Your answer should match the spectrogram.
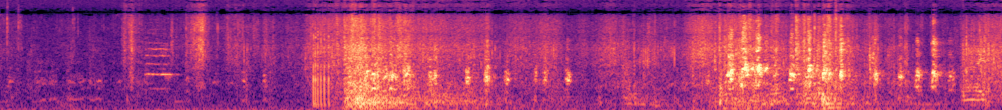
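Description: Chickens clucking and squawking, alarmed by plastic greenhouse sheeting being dragged over the hoops, mixed with the sheeting's rustle. There are two louder stretches, about three seconds in and again about seven seconds in.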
